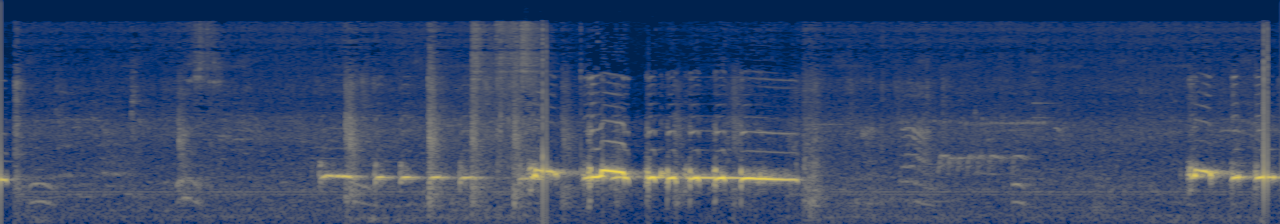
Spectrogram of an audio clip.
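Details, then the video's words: Bangkok zebra dove cooing as a lure for other doves: after near silence, a burst of short coos and one louder rising phrase with fast clipped notes, then quiet, and a last loud coo near the end. "suara pancingan perkutut bangkok gacor."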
